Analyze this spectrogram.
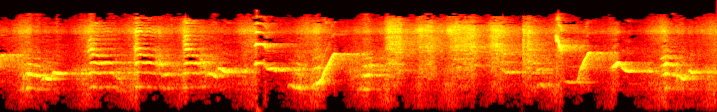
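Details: Indonesian Bare-throated whistler (samyong) opens with soft repeated chatter, then gives two strong rising whistled sweeps separated by level notes, backed by a steady high-pitched hiss.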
